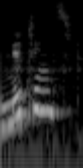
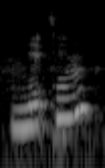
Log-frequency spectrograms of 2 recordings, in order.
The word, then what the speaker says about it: knitting: i'm going to write knitting scarves this is a tricky word because it begins with a k and not an n the k is silent knitting just like in the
